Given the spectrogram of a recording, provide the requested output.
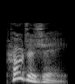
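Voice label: "protegee", British English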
